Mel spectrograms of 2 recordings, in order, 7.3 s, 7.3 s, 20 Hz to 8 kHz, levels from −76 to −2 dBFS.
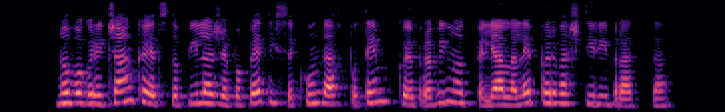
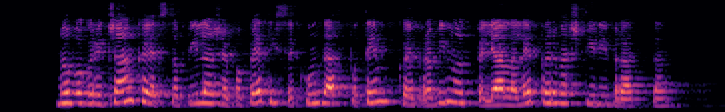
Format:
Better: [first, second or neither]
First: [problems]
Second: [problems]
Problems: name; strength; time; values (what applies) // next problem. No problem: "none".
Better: first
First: none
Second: room echo; dies away in 0.7 s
